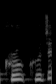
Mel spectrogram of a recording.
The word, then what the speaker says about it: Crute: Is that how you pronounce that name? Crute? Hey, I'm pretty sure. Yeah, Crute.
